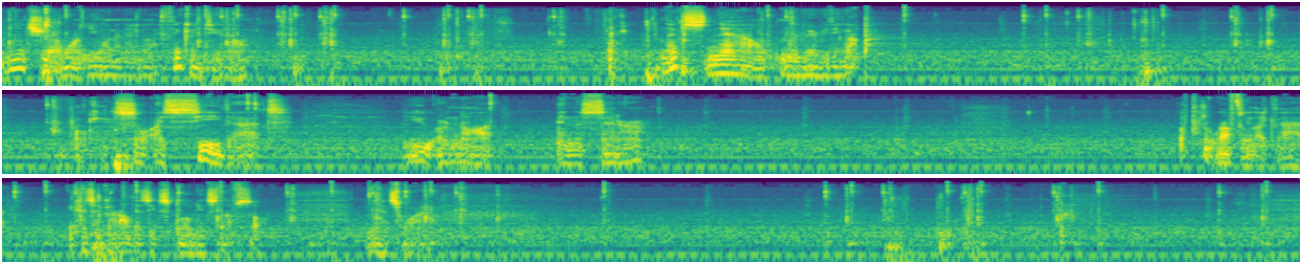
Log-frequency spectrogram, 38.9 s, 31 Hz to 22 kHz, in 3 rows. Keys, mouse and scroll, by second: 0.1-0.4 scroll down 2, 0.5 alt+a, 0.6 middle click, 1.7-2.0 scroll down 2, 2.0 shift+middle click, 2.4 middle click, 2.9 shift+middle click, 3.3 middle click, 4.2 scroll down 1, 4.5 shift+middle click, 4.8 middle click, 6.5 KP_1, 6.8 a, 7.7 shift+middle click, 9.0 click, 10.4 middle click, 11.1-11.5 scroll up 2, 11.4 alt+a, 11.6 middle click, 12.5 scroll up 1, 12.7 middle click, 14.1 KP_7, 15.4 click, 17.9 click, 26.4 middle click, 27.0 alt+a, 27.3 middle click, 27.9 scroll down 2, 28.2 middle click, 29.0-29.4 scroll up 3, 29.3 middle click, 29.9 click, 30.3 middle click, 31.0 scroll down 2, 32.0 click, 34.5 middle click, 34.9 alt+a, 35.4 shift+middle click, 35.8 middle click, 36.7-37.5 scroll up 2, 36.9 middle click, 38.3 scroll down 3, 38.6 middle click.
